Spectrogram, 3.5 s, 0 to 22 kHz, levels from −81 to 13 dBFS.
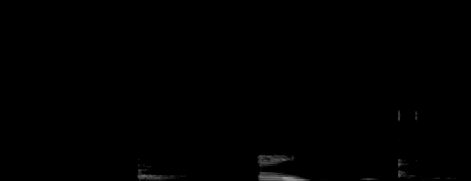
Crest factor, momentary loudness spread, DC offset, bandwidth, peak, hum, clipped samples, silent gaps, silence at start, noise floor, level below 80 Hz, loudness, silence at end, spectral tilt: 22 dB; 25 LU; under 0.1%; 8.8 kHz; -22 dBFS; none; under 0.1%; none; 1.05 s; -85 dBFS; -88 dBFS; -38 LUFS; 0.5 s; -7.5 dB/octave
